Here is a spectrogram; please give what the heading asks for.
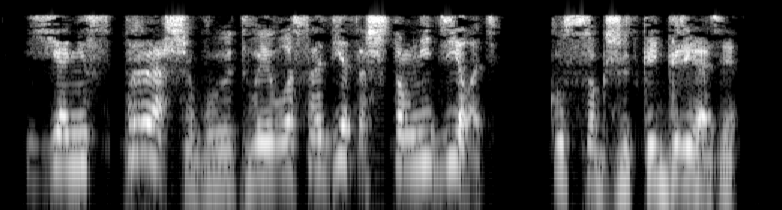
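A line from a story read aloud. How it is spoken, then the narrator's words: Hissing. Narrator (Russian): прошипел Легул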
